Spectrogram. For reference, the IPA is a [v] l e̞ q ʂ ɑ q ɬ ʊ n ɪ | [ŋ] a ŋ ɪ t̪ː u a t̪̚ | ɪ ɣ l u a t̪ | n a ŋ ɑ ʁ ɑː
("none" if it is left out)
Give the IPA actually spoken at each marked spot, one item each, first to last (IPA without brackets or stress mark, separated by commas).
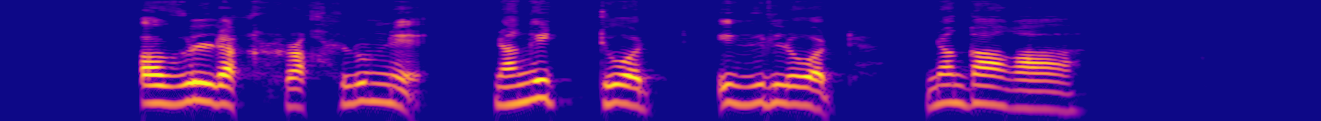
ɣ, n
